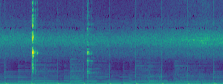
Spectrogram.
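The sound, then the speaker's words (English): Glasses clink together in a toast, one bright ringing chime followed by a softer second tap, set against a steady low musical hum. “And the only other thing we have to say to that is. Cheers. Cheers.”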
